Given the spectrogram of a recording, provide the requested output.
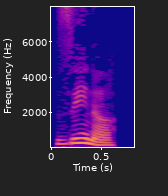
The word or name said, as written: zena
